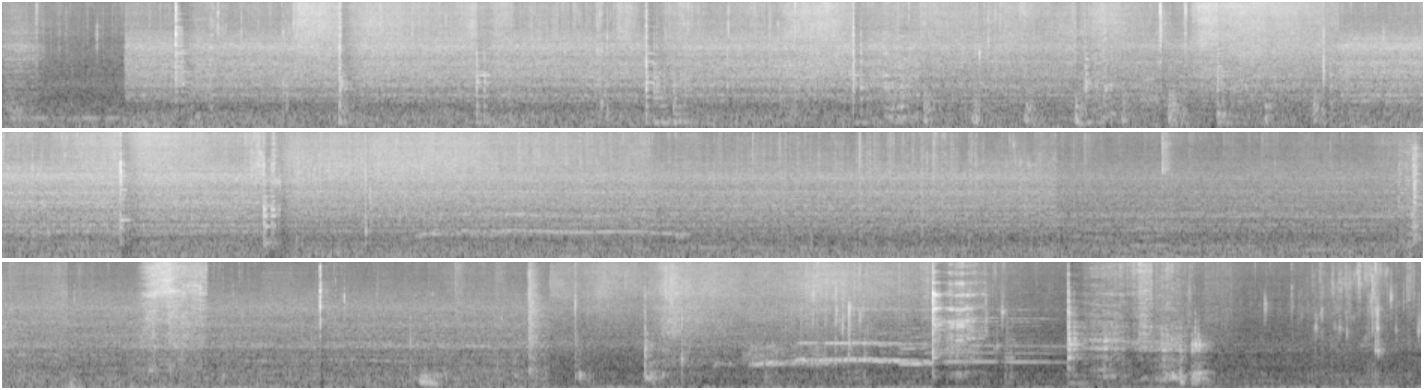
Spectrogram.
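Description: Rice balls frying in hot oil in a wok, a steady loud sizzle with a metal spatula scraping and tapping against the pan. About halfway through the sizzle dies down, leaving scattered clinks of utensils against the wok and bowls.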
